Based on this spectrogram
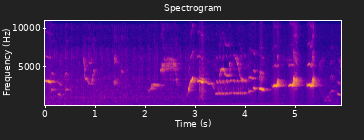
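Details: Kacer poci oriental magpie-robin singing in the rapid konslet style, played as a lure for untrained birds. Quiet chirps at first, then loud clear whistled phrases, some rising and some falling, in quick bursts toward the end, with a faint low hum behind.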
